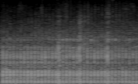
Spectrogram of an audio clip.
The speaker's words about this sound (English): Madam, stand back from the curb, away from the motor cars.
